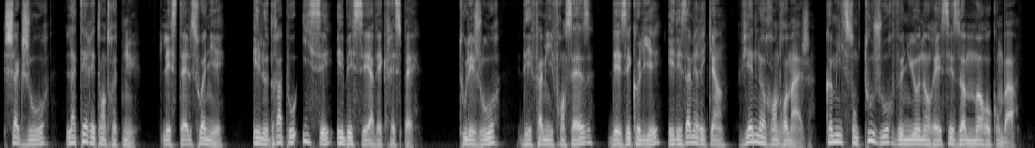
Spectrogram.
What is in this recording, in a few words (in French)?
Audioguide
